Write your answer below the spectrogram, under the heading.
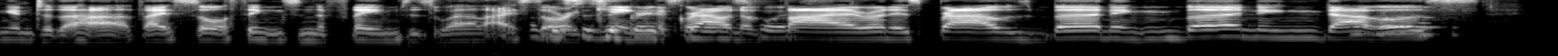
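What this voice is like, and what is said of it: Aged, theatrical Shakespearean character voice. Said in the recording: “Great voice. ... I love the Shakespearean accent. ... I like how you age. ... Like 40 years. ... You gave him the fucking emperor voice from Star Wars.”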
